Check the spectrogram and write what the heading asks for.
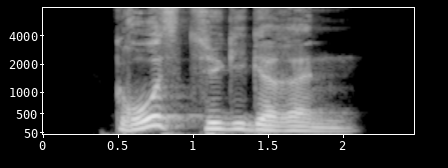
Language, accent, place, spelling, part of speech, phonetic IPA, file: German, Germany, Berlin, großzügigeren, adjective, [ˈɡʁoːsˌt͡syːɡɪɡəʁən], De-großzügigeren.ogg
- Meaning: inflection of großzügig: 1. strong genitive masculine/neuter singular comparative degree 2. weak/mixed genitive/dative all-gender singular comparative degree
